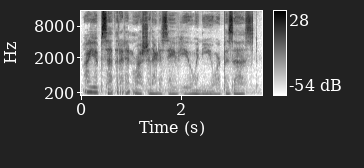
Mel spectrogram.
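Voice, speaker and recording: A woman's voice: deep voice, fairly quick, slight background noise, close to an everyday voice. A woman voicing a taunting demon that possesses a young woman, whispery and mocking in an audio drama.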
